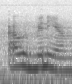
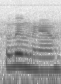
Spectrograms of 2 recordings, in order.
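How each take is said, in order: First: It has five syllables, with an extra i sound. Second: It has four syllables, with no extra i sound. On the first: "I think British people pronounce it aluminium" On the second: "we're weird, we're Americans"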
